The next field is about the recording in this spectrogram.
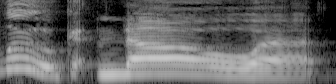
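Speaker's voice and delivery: long, loud wail of disapproval; mock dismayed scolding. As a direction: refuse him slowly, stretching each word. Scolding a boy's kiss attempt.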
